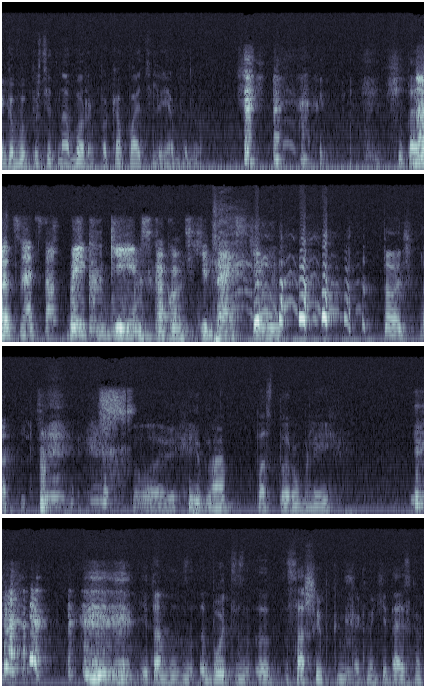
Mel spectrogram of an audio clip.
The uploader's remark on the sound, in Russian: Это старый выпуск подкаста, не имеющий чёткого формата, записанный в не очень высоком качестве.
